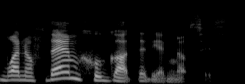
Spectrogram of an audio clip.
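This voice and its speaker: Lively intonation carries a woman's Spanish accent at a fairly slow pace, over a quiet background with a dry, close sound and no echo. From Argentina, Buenos Aires. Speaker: psychotherapist. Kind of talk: interview. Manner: animated.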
